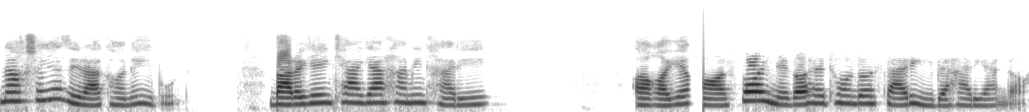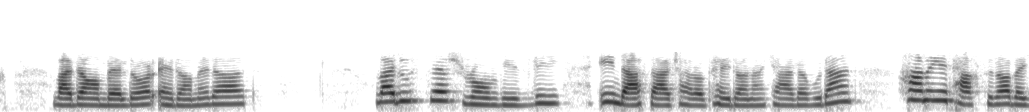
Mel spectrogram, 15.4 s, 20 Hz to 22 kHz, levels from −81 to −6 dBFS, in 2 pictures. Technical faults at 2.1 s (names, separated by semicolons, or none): none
